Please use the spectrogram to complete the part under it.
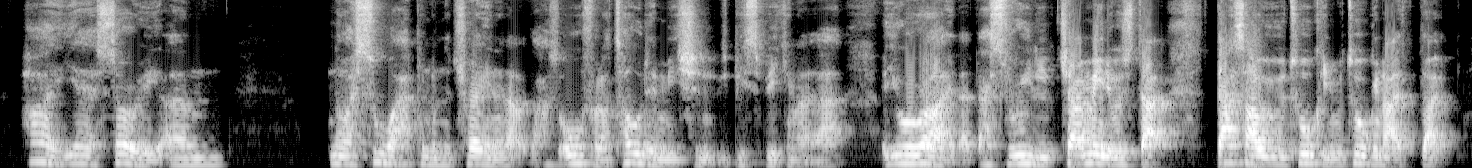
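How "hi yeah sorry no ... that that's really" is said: hushed, discreet, very quiet, low-key voice. Retelling how a man came over after the train incident: imitating someone speaking very quietly. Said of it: "He came over to me very quietly".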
